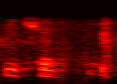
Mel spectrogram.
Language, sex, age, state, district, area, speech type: Sindhi, female, 45-60, Maharashtra, Mumbai Suburban, urban, conversation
